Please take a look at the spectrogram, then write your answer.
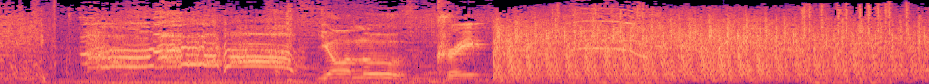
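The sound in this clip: Loud, dense machine-gun fire from robots shooting people in a science fiction film, sustained through the second half after a stretch of screaming voices mixed with the shooting.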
